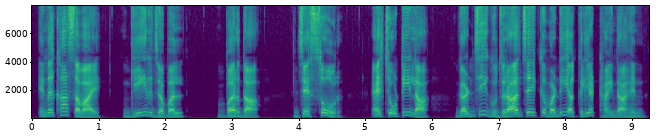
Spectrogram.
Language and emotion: Sindhi, neutral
